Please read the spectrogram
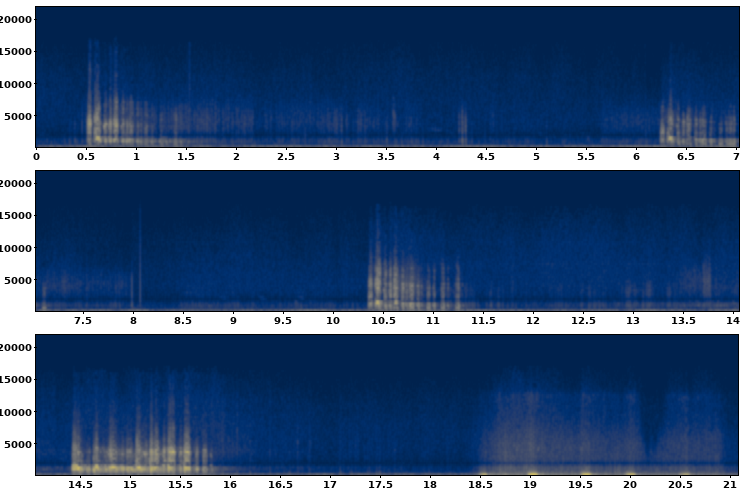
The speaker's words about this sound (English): The gobbling of wild turkeys is no longer heard north of Pennsylvania, but from Georgia to Arizona, they still occur in favored places. This is one of a flock on the Aransas Wildlife Refuge, Texas.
